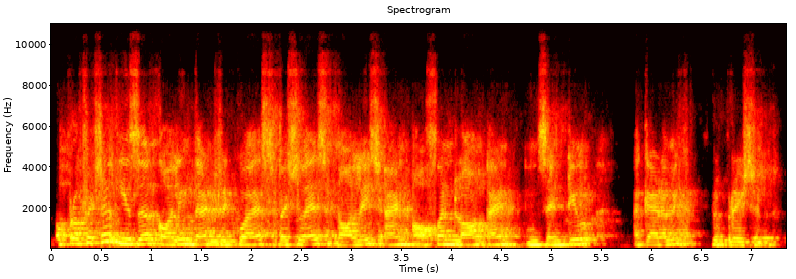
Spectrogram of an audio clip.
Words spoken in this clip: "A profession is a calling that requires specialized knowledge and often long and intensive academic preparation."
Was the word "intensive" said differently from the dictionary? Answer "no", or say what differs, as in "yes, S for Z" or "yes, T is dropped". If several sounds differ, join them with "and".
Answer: yes, S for T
